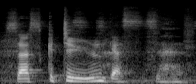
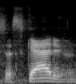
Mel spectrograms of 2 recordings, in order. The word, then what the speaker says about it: Saskatoon: Saskatoon. No, that's how you say that. Okay. I thought it was Saskatoon. You put the wrong emphasis on the wrong syllable.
